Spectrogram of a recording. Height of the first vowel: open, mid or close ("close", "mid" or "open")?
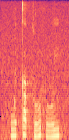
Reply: close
